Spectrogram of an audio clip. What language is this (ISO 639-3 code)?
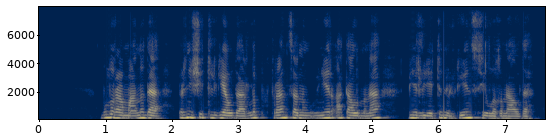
kaz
